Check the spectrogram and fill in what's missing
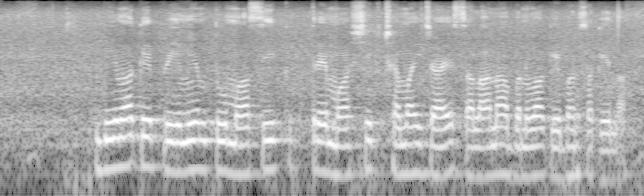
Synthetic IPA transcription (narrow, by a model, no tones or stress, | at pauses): bimãkepɾiːmɪjəmt̪ũːmaːsɪkt̪ɾemaːʃɪkt͡ʃʰəmaːid͡ʒaːesəlaːnabənʋakebʱəɾsəkela̰ː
